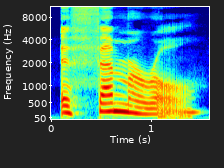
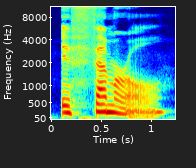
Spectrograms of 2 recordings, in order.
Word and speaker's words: ephemeral: Word 254 ephemeral Common mispronunciation ephemeral Correct pronunciation ephemeral Four syllables with the stress on the second.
